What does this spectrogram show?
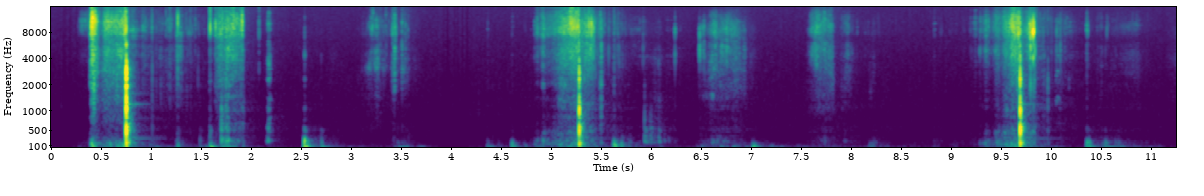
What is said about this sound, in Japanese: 玉ねぎを切っても全然涙が出ません。強がってるわけではないですよ。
